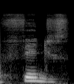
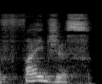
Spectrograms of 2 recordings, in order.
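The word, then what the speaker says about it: Figes: was mistaken when I called him professor Orlando FID or fides but it is pronounced Orlando FIS sorry for that now on with the show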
